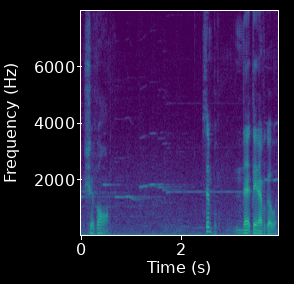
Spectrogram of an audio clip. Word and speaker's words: Siobhan: It like rarely have I seen a pronunciation guide that it's just like Irish name Siobhan, Shiv, on, Siobhan. Think prison Shiv and on from awning, Siobhan.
